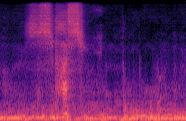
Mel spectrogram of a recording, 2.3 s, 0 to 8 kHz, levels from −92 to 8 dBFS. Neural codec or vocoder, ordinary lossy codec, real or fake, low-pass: codec, 16 kHz, 1 kbps, FreqCodec, larger model; none; fake; 7.2 kHz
